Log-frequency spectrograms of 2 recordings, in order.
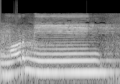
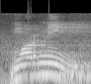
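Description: First: The word is drawn out long. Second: The word is said short and quick. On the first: "Antum panjangkan morning" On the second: "Morning pendek"

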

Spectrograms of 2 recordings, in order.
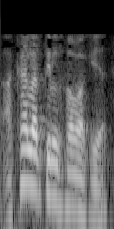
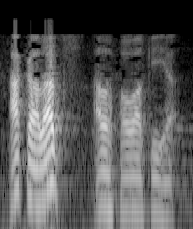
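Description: First: The two words are linked into one flow. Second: The two words are said separately, cut apart. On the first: "Akalatil, karena dia disambung" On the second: "Kalau mau diputus-putus"

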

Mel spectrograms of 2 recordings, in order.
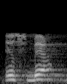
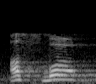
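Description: First: The first vowel is an open a sound. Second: The first vowel is a rounded u sound. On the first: "بالفتح" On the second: "وبالدم"

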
